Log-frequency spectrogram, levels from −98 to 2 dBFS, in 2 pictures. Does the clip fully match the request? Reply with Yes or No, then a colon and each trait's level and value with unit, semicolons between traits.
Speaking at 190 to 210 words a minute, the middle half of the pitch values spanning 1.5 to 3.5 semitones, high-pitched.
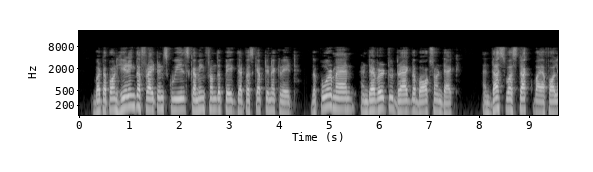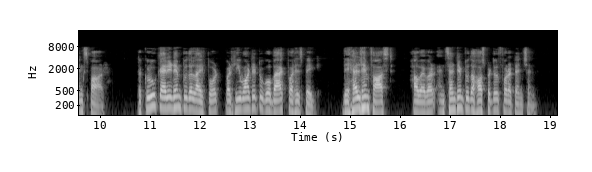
No: average, 195 wpm; average, 3.2 semitones; medium, 140 Hz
